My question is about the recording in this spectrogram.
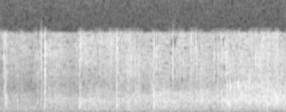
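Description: Faint background noise of a large hall, with a few soft, light ticks scattered through it.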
